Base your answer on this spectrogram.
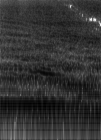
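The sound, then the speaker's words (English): A model airplane engine drones loudly as the plane races at head height past a crowd at a grass-runway flying event after acrobatic tumbles. The buzzing is steady and unbroken throughout. “sends the plane through a choreography of acrobatic tumbles, then races it head height in front of the crowd. Look at that.”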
